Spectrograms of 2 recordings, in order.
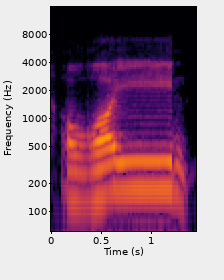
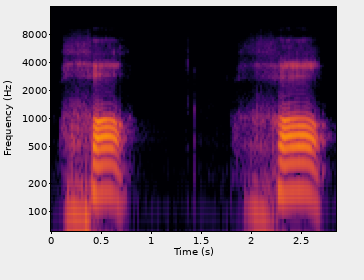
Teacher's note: غین اور جو خا ہیں یہ حلق کے اوپر والے حصے سے، جو حلق کے اوپر والے، غین، یہ آپ پڑھیں گے نا زبان اوپر لگائیں گے تو آپ کو آئیڈیا ہوگا۔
